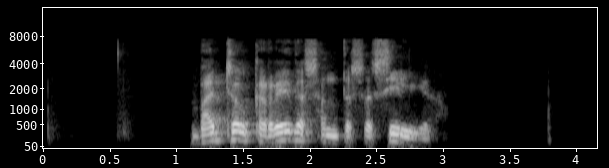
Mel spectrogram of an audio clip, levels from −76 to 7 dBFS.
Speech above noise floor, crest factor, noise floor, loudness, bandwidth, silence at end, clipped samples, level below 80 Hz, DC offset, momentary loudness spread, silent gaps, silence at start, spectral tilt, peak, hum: 52 dB; 18 dB; -69 dBFS; -17 LUFS; 7.8 kHz; 1.25 s; under 0.1%; -60 dBFS; under 0.1%; 8 LU; none; 1.15 s; -4.5 dB/octave; -2 dBFS; none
